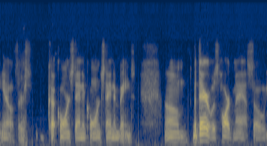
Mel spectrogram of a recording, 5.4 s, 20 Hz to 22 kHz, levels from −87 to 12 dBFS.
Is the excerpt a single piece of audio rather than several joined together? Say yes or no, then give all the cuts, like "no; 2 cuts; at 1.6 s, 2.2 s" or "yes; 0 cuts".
yes; 0 cuts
